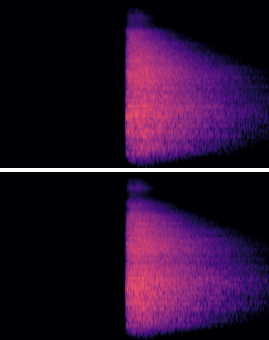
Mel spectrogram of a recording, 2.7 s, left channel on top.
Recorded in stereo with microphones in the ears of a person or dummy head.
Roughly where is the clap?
Centre.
